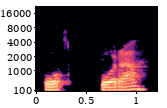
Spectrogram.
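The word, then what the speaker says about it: ὥρα: You said pronounced hora.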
